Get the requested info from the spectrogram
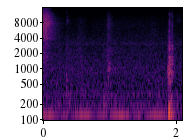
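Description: An object falling off a counter: one sharp knock near the end, over a low steady hum.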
